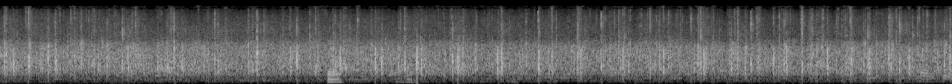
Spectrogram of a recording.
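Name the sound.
audience applause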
